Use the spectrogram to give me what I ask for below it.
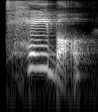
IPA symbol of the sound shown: eɪ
